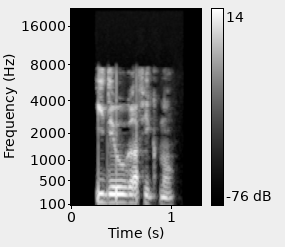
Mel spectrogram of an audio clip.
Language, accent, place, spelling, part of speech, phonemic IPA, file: French, France, Lyon, idéographiquement, adverb, /i.de.ɔ.ɡʁa.fik.mɑ̃/, LL-Q150 (fra)-idéographiquement.wav
- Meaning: ideographically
